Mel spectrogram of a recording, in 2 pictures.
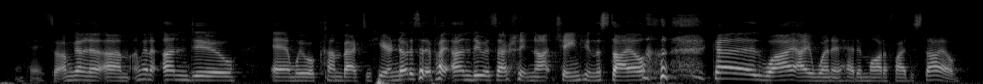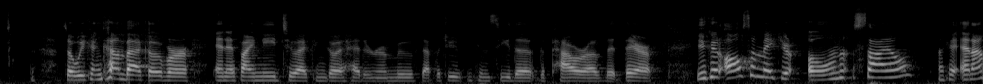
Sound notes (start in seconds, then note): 6.7 laugh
